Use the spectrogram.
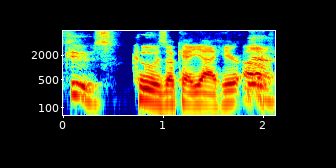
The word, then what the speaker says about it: Coos: maybe well it's but it's interesting here it's pronounced coos who's okay yeah here uh here it's co-ops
